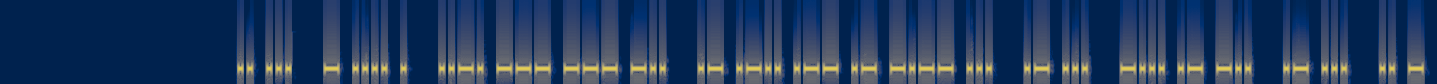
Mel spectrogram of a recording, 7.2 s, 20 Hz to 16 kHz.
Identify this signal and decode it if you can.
Morse code, heard as a keyed tone, about 50 wpm, 700 Hz. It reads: IS THE FOOD ALWAYS AS BAD AS IT
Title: Sentences from Top 1000 Words - Review Part 1 - 50wpm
